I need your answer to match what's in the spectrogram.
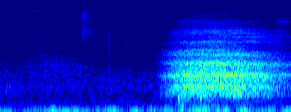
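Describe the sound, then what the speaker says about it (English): A person takes a slow, deep abdominal breath during a relaxation exercise: quiet, soft airflow at first, then a louder, sustained breathy exhale or inhale close to the mic in the final second and a half. "deep abdominal breathing"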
